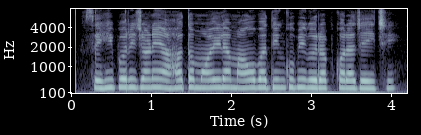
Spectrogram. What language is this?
Odia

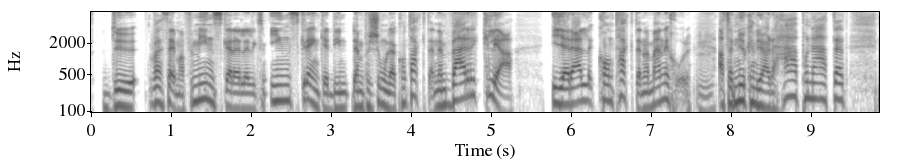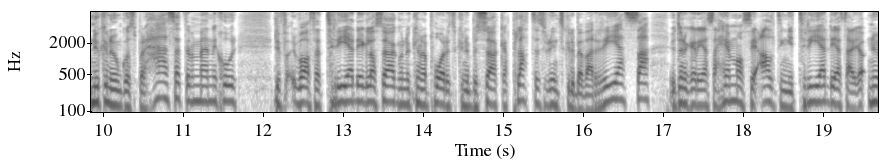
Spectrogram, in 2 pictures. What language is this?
Swedish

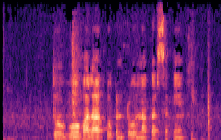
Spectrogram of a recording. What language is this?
Urdu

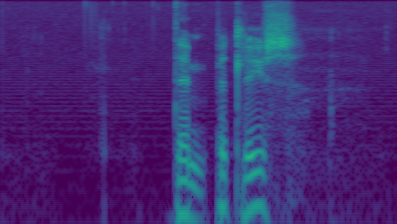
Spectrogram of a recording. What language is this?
Norwegian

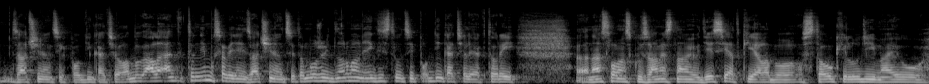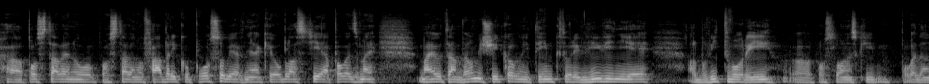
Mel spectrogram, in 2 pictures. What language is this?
Slovak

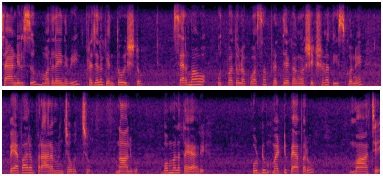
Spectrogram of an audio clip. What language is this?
Telugu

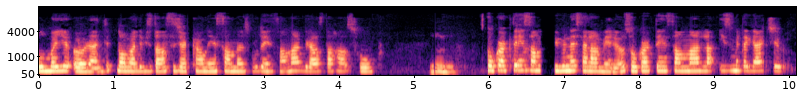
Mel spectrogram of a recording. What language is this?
Turkish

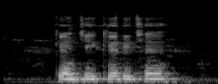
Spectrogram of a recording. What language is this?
Goaria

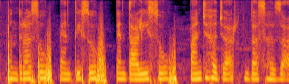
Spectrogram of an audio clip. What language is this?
Punjabi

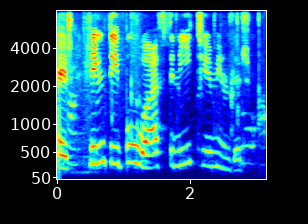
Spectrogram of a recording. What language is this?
Icelandic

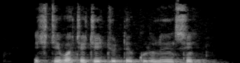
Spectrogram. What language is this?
Ganda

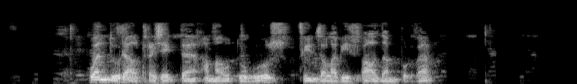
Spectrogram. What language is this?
Catalan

